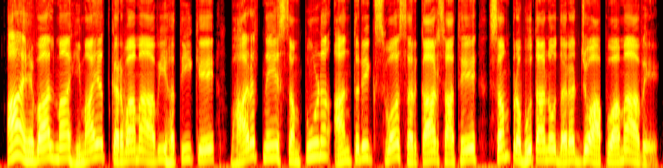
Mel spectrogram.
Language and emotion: Gujarati, neutral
